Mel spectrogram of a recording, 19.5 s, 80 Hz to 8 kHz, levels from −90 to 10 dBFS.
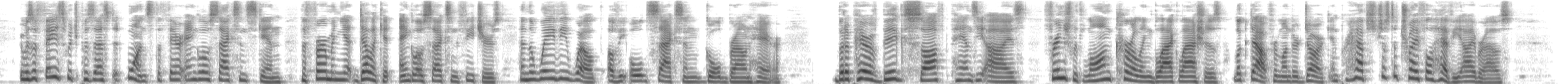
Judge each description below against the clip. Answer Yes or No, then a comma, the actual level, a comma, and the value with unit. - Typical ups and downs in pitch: No, wide, 6.5 semitones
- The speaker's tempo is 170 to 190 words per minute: Yes, average, 180 wpm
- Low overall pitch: No, high, 205 Hz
